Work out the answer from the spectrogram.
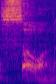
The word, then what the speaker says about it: Soehn: on Mountain phone line I'm here with so on as our guest I did pronounce that right correct you did great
